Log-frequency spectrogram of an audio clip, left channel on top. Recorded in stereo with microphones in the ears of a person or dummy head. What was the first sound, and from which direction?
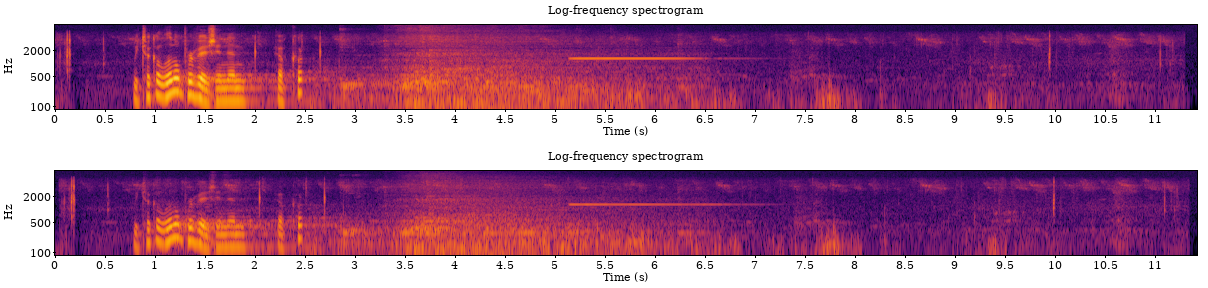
A man speaking, 45° left (ahead or behind).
